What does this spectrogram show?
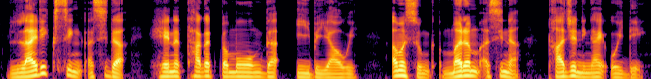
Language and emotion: Manipuri, neutral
